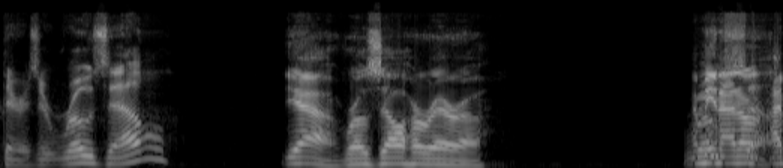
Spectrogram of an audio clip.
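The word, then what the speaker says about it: Rosell Herrera: that's how it's phonetically that's how it's pronounced phonetically with American English accent yeah baseball-reference has it as Roselle Herrera so Roselle you know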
